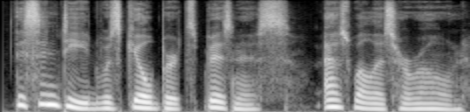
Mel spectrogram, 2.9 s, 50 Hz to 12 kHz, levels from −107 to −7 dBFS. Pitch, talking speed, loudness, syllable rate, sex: 175 Hz, 205 wpm, -18 LUFS, 5.5 syllables/s, female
